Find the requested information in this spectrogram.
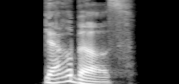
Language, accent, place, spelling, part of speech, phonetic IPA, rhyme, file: German, Germany, Berlin, Gerbers, noun, [ˈɡɛʁbɐs], -ɛʁbɐs, De-Gerbers.ogg
- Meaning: genitive singular of Gerber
